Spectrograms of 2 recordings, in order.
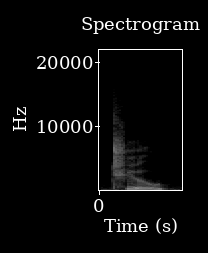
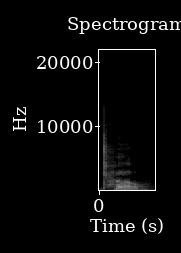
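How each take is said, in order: First: The vowel sounds like 'oo'. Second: The vowel sounds like 'oh'. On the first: This is the modern pronunciation. "instead of saying to" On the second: This is the Middle English pronunciation. "say toe"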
